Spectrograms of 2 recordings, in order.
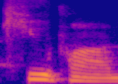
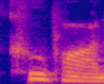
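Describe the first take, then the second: First: It begins with a 'kyoo' sound. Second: It begins with a plain 'koo' sound. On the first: The speaker calls it wrong. "It's not coupon. There's no Q" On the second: The speaker calls it right. "It's coupon"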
